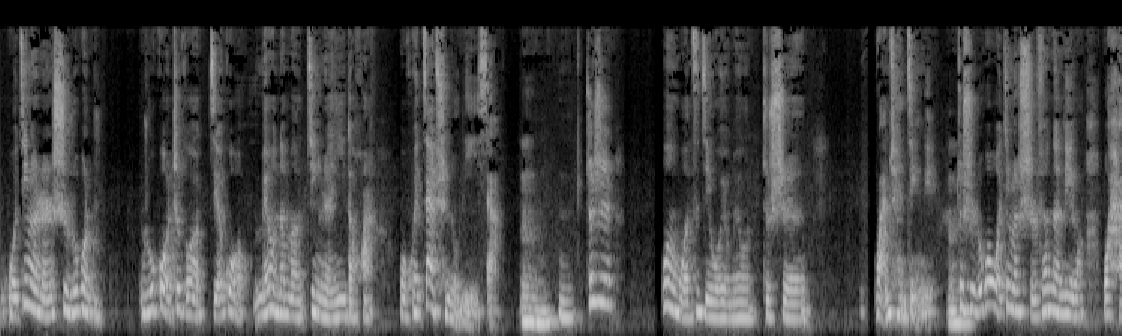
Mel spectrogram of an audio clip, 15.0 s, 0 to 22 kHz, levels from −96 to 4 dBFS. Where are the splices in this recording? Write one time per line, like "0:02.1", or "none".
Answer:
0:11.6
